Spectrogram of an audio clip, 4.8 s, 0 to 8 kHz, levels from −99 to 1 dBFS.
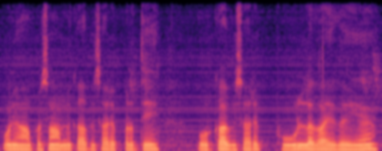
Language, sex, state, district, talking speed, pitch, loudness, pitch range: Hindi, male, Uttar Pradesh, Shamli, 175 wpm, 120 Hz, -20 LUFS, 120-125 Hz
